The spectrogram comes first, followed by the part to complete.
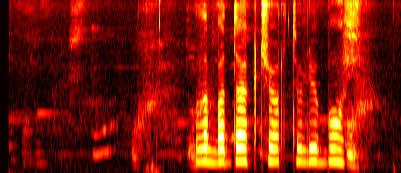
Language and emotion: Russian, sad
